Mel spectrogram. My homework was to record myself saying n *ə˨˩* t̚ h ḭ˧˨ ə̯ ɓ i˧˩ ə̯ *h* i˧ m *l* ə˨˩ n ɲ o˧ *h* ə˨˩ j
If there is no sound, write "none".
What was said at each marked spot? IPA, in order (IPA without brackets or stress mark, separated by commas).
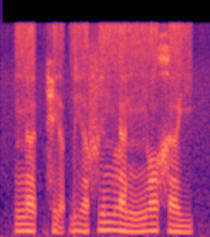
əː˨˩, f, l, x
